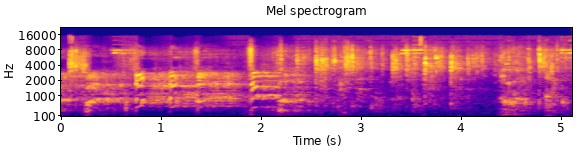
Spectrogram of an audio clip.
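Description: Basset hound puppy barking and yipping in a quick run of high calls, easing off around three seconds in and picking up again near the end.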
